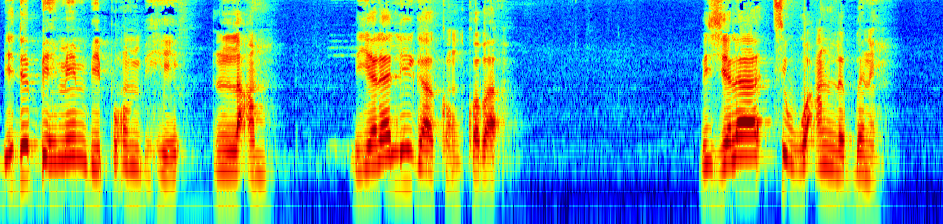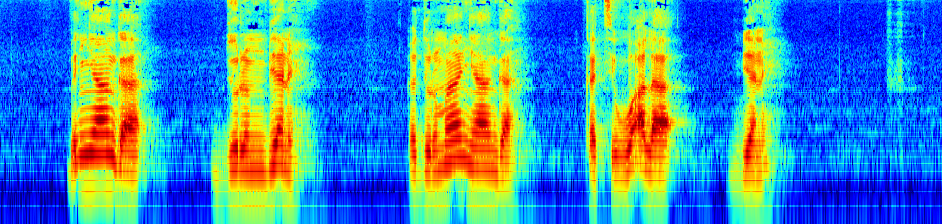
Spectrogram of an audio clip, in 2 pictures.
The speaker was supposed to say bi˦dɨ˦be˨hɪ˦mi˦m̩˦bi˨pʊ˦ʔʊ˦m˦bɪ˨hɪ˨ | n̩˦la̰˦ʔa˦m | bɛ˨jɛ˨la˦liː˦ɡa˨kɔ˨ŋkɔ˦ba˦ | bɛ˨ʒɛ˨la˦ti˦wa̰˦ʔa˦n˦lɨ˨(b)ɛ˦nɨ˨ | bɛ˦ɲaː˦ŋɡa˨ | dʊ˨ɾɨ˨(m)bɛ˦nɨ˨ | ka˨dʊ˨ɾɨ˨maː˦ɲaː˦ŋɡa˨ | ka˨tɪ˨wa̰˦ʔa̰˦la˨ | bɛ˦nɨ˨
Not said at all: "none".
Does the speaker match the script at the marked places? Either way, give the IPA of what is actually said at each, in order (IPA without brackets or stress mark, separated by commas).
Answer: ɡ͡b, m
